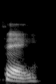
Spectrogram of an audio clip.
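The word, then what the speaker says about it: Tae: on Facebook no Tay just Tay okay I'm sorry spell it one more time T a e t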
